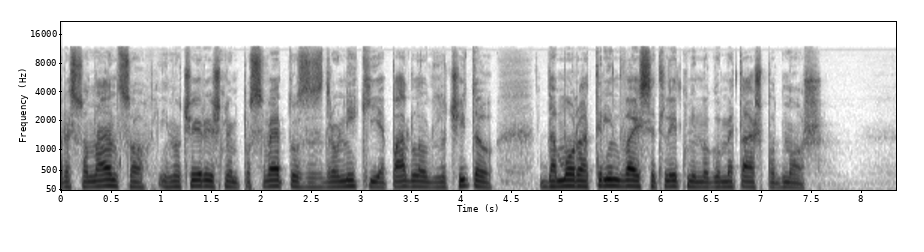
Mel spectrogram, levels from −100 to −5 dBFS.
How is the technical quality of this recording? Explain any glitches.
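The recording is degraded throughout by generation loss, with a swirly, hollow, smeared quality across the whole speech clip and nothing above 11.9 kHz. The sound is likely the result of repeated lossy encoding, consistent with about four passes through an MP2-style codec at around 96 kbit/s. Each pass requantises on a shifted frame grid, so noise accumulates and consonant attacks blur. A single encode at that bitrate would not sound this hollow.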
